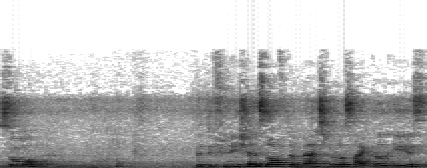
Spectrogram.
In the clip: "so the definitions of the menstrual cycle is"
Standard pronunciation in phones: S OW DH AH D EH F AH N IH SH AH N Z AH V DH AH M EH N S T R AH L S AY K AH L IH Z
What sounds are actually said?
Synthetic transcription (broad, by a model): S OW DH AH D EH F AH N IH SH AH N S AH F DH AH M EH S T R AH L S AY K AH L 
